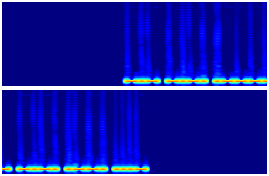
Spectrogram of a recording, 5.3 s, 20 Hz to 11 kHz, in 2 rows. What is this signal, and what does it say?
Morse code, heard as a keyed tone, about 36 wpm, 700 Hz. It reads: KC1CPV
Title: USA Call Signs - 6 Characters - Repeated 3x - 35wpm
